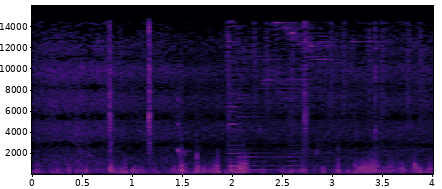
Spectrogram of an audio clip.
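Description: Jet boat under way: the engine runs steadily amid rushing water, with wind buffeting the microphone. Music plays faintly underneath.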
